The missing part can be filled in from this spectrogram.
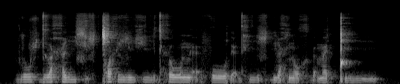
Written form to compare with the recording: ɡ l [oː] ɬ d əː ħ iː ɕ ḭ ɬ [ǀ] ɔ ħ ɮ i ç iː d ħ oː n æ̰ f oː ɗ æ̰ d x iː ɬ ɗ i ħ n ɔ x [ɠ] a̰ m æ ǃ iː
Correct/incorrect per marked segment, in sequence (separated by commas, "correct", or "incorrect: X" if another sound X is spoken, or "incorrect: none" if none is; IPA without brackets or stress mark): correct, correct, correct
